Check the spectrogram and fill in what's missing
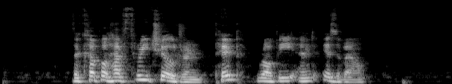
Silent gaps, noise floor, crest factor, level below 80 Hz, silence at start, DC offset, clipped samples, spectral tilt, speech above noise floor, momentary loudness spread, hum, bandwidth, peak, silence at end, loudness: none; -61 dBFS; 18 dB; -56 dBFS; 0.75 s; under 0.1%; under 0.1%; -7 dB/octave; 43 dB; 8 LU; none; 15 kHz; -2 dBFS; 0.85 s; -18 LUFS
